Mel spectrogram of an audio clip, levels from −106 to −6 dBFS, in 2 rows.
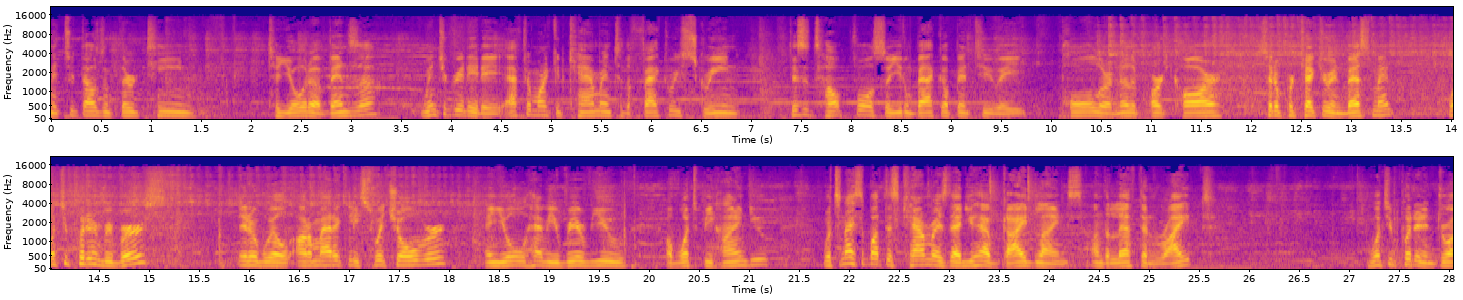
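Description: Around 3.26 to 3.29 s there's a quick garbled blip: chunks out of order. A block of roughly 11.6 ms (which fits a 512-sample buffer at 44.1 kHz) showed up one slot late, so it plays after its neighbour. Nothing goes missing, but there are three hard joins. The same thing happens at 23.50 to 23.55 s, where a block lands three slots late, giving a longer jumbled smear.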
